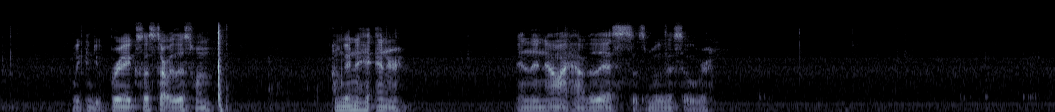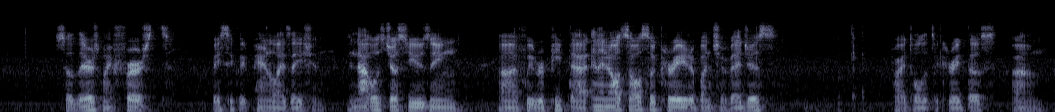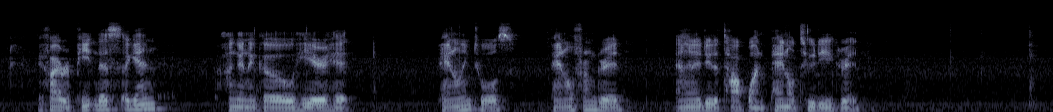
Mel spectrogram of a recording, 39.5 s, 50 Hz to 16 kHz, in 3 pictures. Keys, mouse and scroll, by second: 2.6 Return, 4.6 click, 7.8 KP_5, 7.9 KP_0, 8.2 KP_Enter, 9.3-10.2 scroll down 3, 9.8 right click, 11.1 click, 11.9-12.6 scroll down 4, 12.6-13.3 scroll up 2, 13.3-14.5 scroll up 4, 20.1-20.9 scroll down 2, 21.2 click, 23.4 KP_5, 23.5 KP_0, 23.7 KP_Enter, 24.7 click, 27.6-28.2 scroll down 1, 28.2-28.9 scroll down 1, 28.9-29.4 scroll up 4, 31.9 click.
